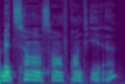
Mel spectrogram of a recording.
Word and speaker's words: Médecins Sans Frontières: Doctors Without Borders is joining me now, and who's the advocacy officer for Doctors Without Borders, Médecins Sans Frontières, joins me now on the lines.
